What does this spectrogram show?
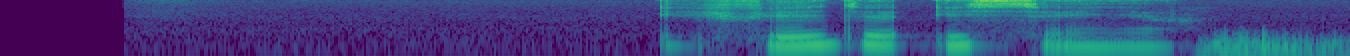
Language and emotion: Russian, neutral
